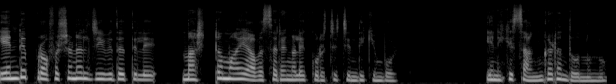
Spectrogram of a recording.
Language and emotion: Malayalam, sad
